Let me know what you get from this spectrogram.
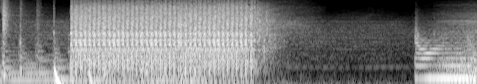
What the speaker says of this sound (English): we had machine guns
